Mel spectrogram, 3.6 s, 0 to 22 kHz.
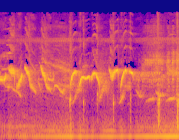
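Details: Chinese Hwamei, a 90% pure cage bird singing with head-bobbing and wing displays: a series of rich, looping whistled notes, each curling up then down, repeated several times in quick succession, then a few sharp clicks.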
